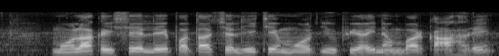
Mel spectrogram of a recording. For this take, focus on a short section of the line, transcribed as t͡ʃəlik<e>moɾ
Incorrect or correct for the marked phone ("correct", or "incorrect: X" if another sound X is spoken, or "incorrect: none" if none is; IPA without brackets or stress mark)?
correct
